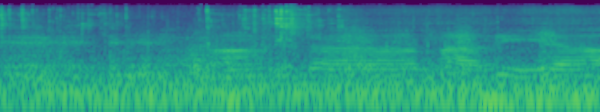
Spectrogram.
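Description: A man murmurs a prayer close by.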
